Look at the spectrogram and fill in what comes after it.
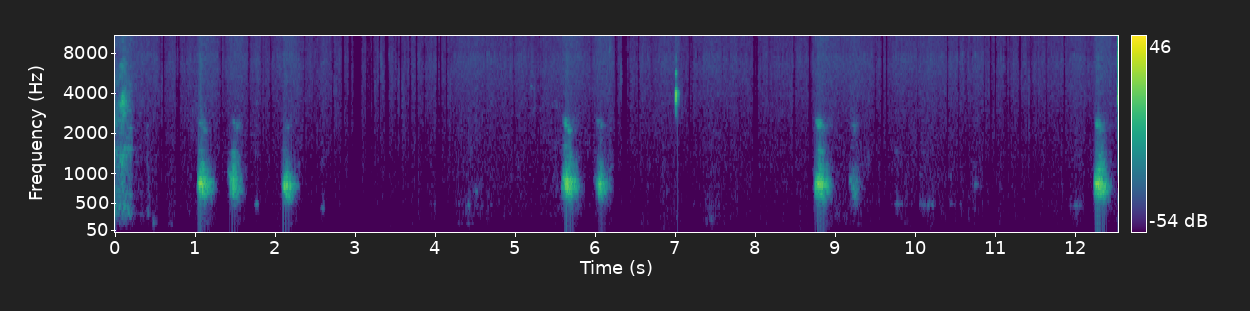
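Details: Young Blenheim Cavalier King Charles Spaniels from a litter of six whelped March 7–8, kept indoors in a puppy pen; sparse short yelps come in pairs or threes, separated by long stretches of quiet room.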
